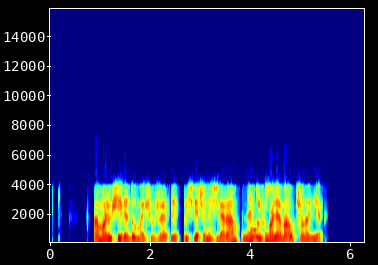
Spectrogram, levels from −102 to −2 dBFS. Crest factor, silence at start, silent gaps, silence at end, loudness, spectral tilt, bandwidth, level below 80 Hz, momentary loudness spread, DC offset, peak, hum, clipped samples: 16 dB; 0.9 s; 2.63-2.67 s; 0.85 s; -16 LUFS; -10.5 dB/octave; 4.2 kHz; -60 dBFS; 9 LU; under 0.1%; -2 dBFS; none; under 0.1%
